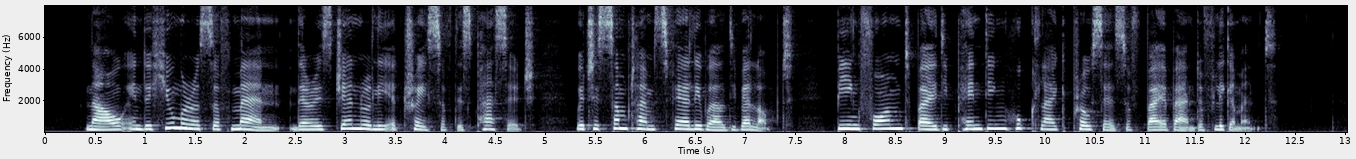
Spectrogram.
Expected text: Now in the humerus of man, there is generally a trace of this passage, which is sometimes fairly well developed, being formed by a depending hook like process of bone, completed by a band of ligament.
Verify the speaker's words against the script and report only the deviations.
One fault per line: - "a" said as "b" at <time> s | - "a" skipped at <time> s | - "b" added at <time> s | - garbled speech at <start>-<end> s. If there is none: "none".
- "bone completed" skipped at 11.0 s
